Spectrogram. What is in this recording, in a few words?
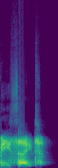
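loc b, professional female; vo; Counter Strike Model Pack; CS:GO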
